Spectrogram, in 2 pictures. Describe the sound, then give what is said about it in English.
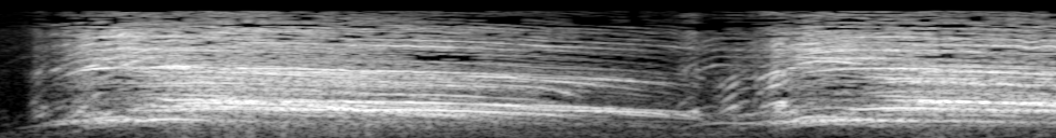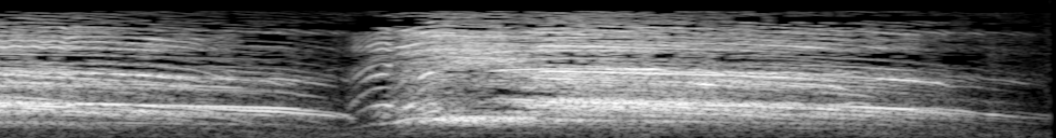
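A crowd at a devotional gathering loudly chants "Hari Bol" in welcome, three long drawn-out group calls, each rising to full volume and sliding down in pitch at its end before the next begins. “And we'd like to welcome Pancharatna Prabhu by very loudly and devotionally saying Hari Bol.”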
